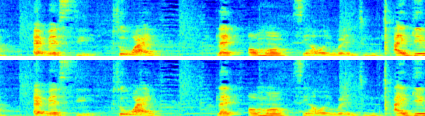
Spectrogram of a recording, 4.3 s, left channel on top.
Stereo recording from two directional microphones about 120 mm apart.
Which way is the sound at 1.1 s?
20° right (ahead or behind).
